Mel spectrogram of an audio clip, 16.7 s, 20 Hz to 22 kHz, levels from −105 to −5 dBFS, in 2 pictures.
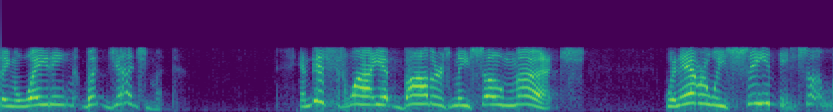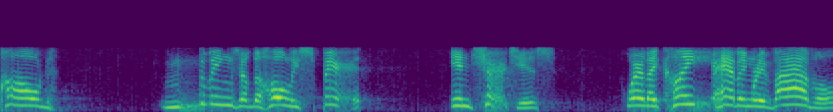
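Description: Throughout, the speech carries G.729 codec damage at 8 kbit/s. Nothing above 4 kHz survives, and the voice sounds rough and synthetic. VoIP packet loss concealed by the speech codec recurs at 0.62–0.72 s before "but judgment", 3.29–3.39 s before "why it bothers me", 5.73–5.83 s, 7.72–8.36 s after "whenever we see", 10.10–10.39 s, 11.69–11.91 s, 13.21–13.40 s and 15.25–15.50 s. The decoder stretches its last pitch into a fading buzzy tone or coloured noise, and the voice recovers weakly afterward.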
